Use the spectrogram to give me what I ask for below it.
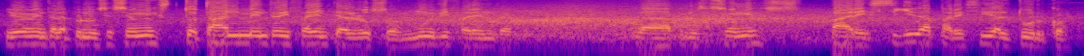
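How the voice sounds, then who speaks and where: Guy walking around at dawn reading signs out loud, spells letters one by one, faint traffic behind. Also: medium pitch, fairly even intonation, normal speed. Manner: casual, spells out letters, repeats himself. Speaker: travel vlogger. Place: empty city streets outdoors at dawn.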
